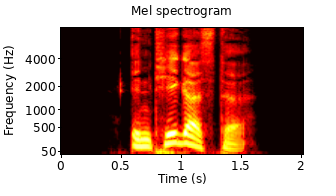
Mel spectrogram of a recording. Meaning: inflection of integer: 1. strong/mixed nominative/accusative feminine singular superlative degree 2. strong nominative/accusative plural superlative degree
- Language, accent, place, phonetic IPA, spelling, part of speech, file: German, Germany, Berlin, [ɪnˈteːɡɐstə], integerste, adjective, De-integerste.ogg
